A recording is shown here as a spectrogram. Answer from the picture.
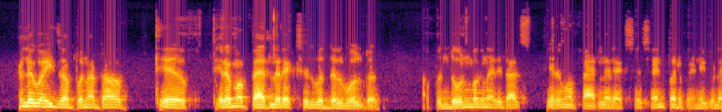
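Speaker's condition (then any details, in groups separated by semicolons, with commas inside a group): No condition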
